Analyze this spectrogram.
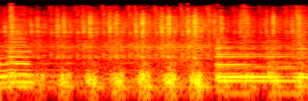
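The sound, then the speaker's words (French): A steady chugging tractor engine beat, about two or three thumps per second, runs beneath sustained tones of live street music played by guitarists, which swell back in toward the end. “Eh ben, c'est pas une batterie, c'est un tracteur.”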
